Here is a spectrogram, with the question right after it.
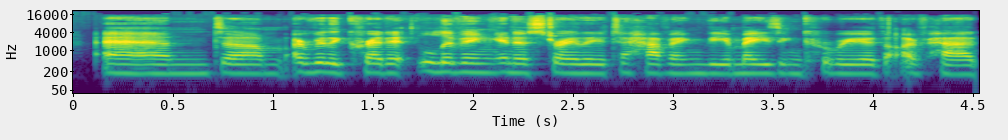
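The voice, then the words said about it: Non-Australian accent. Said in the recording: “as you can probably tell from the accent, not a local”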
